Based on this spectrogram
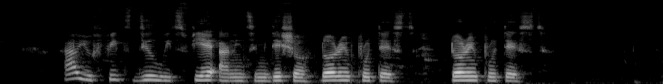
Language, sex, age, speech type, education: Nigerian Pidgin, female, 15-29, spontaneous, tertiary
